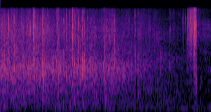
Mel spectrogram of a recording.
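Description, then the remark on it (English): An audience claps for the speaker's late father for a couple of seconds, a dense crackling wash of many hands that stays fairly steady and then thins out, with no voices over it. “Would you give my dad an applause?”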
